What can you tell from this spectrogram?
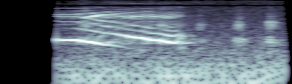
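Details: Pomeranian giving one drawn-out whine of about half a second, a clear, slightly falling tone with strong overtones, followed by a brief quiet tail of room sound.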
